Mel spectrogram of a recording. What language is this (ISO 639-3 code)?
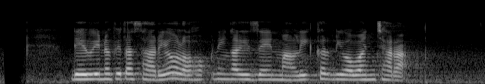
sun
